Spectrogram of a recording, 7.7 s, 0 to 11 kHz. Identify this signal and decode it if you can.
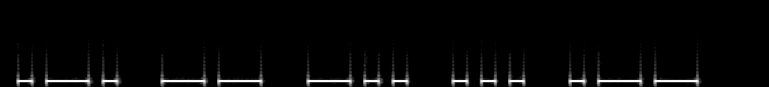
Morse code, heard as a keyed tone, about 8 wpm, 800 Hz. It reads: RMDSW
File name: CW / DET / 1 6 1500C S C 8wpm 5219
